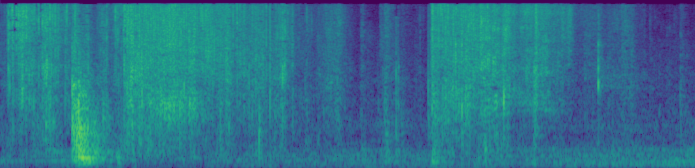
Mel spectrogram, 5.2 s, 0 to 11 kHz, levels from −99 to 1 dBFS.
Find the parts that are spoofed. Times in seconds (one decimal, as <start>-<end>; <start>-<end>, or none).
3.7-4.3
